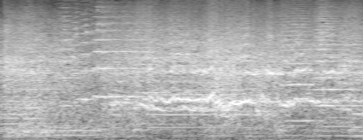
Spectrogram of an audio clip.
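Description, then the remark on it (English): Oncoming cars roar past on a road, swerving across the central line to get out of the way of a speeding ambulance, tires squealing in long, wavering skids, engines loud, the screech rising and bending for several seconds over a dense rumble of traffic. “Nurse Higgins speeds down the drive and out of the gates. Oncoming cars swerve out of their way”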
